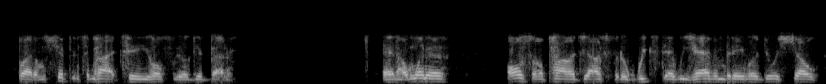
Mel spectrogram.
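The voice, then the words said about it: Very hoarse voice. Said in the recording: “I want to apologize. One, for my voice. I'm very hoarse for some reason. ... And I've been hoarse ever since Friday night.”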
